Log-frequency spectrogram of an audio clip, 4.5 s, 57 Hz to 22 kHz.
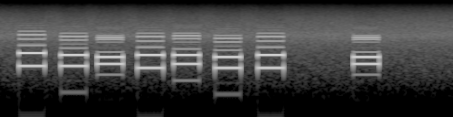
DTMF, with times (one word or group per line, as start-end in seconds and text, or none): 0.2-2.8 6572812
3.5-3.8 7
